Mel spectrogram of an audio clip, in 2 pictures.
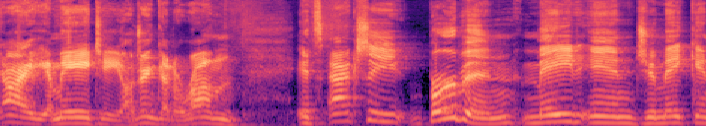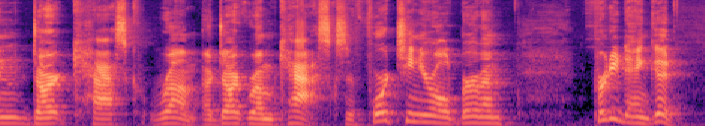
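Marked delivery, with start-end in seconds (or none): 0.0-1.6 put-on pirate voice. Joking that the bottle looks like pirate ship rum: pirate voice. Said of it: "something I'd see on a pirate ship".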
